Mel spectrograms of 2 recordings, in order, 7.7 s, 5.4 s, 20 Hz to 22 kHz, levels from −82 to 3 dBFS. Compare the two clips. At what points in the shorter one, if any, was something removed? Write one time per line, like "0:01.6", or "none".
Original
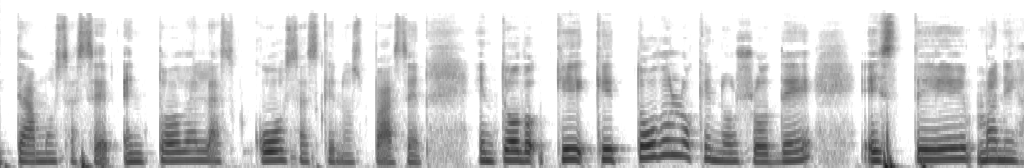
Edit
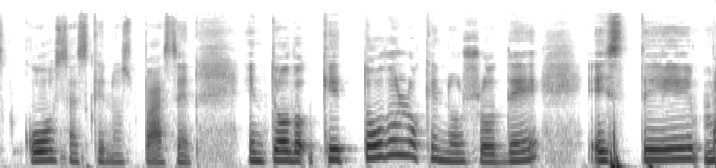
0:02.4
